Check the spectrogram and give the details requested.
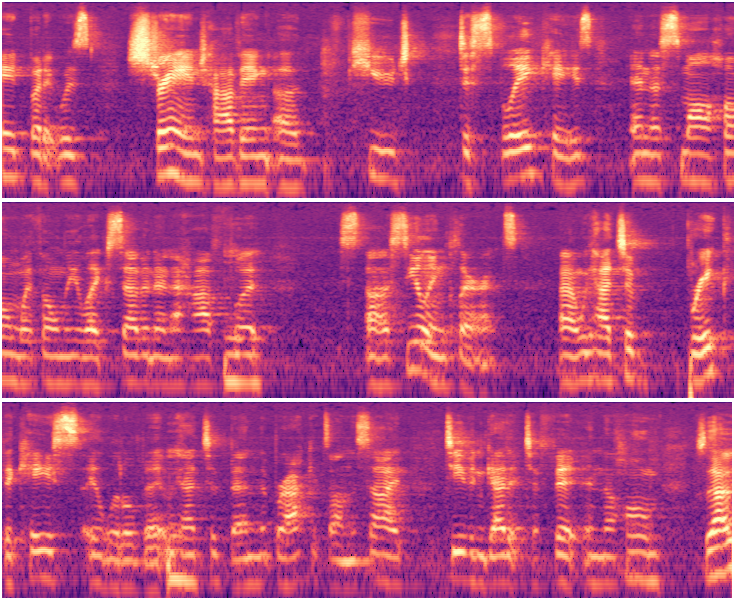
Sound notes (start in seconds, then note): none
